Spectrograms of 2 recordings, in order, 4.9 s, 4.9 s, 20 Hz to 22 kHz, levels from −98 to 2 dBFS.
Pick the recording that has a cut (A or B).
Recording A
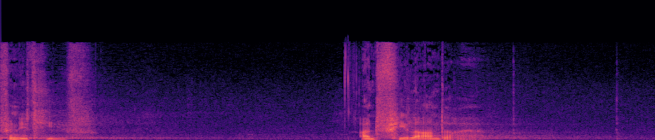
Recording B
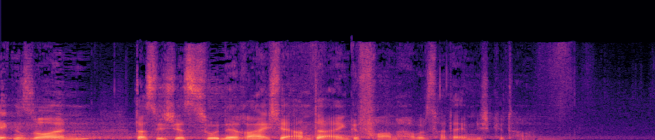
B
